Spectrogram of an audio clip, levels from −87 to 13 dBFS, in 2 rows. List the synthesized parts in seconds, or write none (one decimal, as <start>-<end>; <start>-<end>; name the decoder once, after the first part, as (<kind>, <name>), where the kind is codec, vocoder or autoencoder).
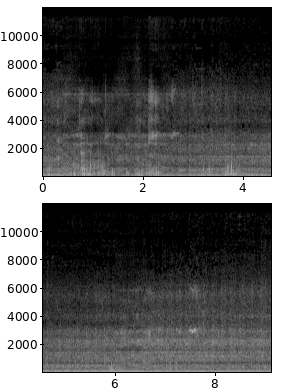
0.4-2.6 (codec, SNAC); 6.0-6.7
